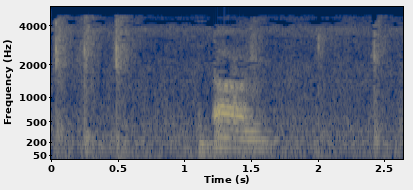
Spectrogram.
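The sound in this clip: Writing on a board during a Bible lecture: a few sharp, dry taps and clicks of the writing tool at an uneven pace, with a short voiced sound in the middle.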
